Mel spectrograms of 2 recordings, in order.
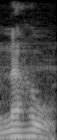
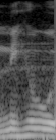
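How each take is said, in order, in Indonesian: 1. Vokal pertama adalah bunyi 'a'. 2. Vokal pertama adalah bunyi 'i'. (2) "Bukan nihu itu"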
